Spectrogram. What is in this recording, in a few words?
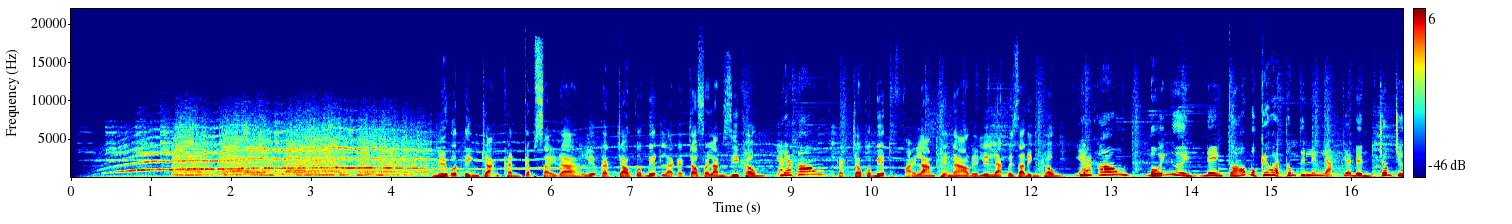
Radio Vietnamese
